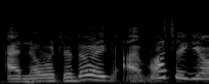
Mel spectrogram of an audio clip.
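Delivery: hammy menacing Putin impression, watching you; a lightly voiced bad Russian accent; terrible Putin accent. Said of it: "That is a terrible accent".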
